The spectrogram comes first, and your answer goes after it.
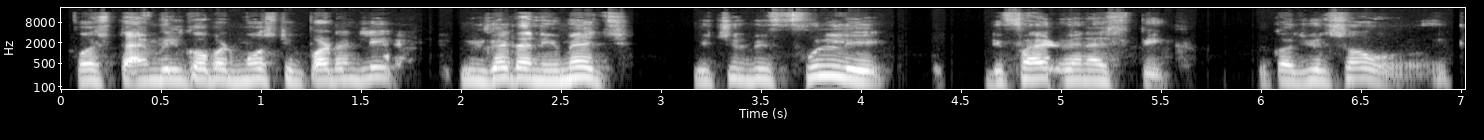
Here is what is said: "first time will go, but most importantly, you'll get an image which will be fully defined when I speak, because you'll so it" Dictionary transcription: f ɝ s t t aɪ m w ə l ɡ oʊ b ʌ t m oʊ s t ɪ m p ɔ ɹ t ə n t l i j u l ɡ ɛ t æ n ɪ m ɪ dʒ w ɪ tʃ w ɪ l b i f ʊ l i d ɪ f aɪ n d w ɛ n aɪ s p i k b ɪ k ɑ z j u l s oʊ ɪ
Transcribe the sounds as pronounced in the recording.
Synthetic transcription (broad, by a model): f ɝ s t t aɪ m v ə l ɡ oʊ b ʌ t m oʊ s t ɪ m p ɔ ɹ t ə n t l i j u l ɡ ɛ t æ n ɪ m ɪ dʒ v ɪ tʃ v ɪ l b i f ʊ l i d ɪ f aɪ d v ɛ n aɪ s p i k b ɪ k ɑ z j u l s oʊ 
